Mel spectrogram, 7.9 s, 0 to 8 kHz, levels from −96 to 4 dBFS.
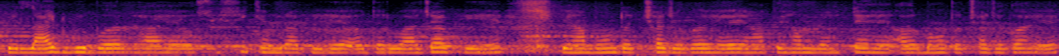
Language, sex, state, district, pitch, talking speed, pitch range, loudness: Hindi, male, Chhattisgarh, Sarguja, 210 Hz, 225 wpm, 205-215 Hz, -26 LUFS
